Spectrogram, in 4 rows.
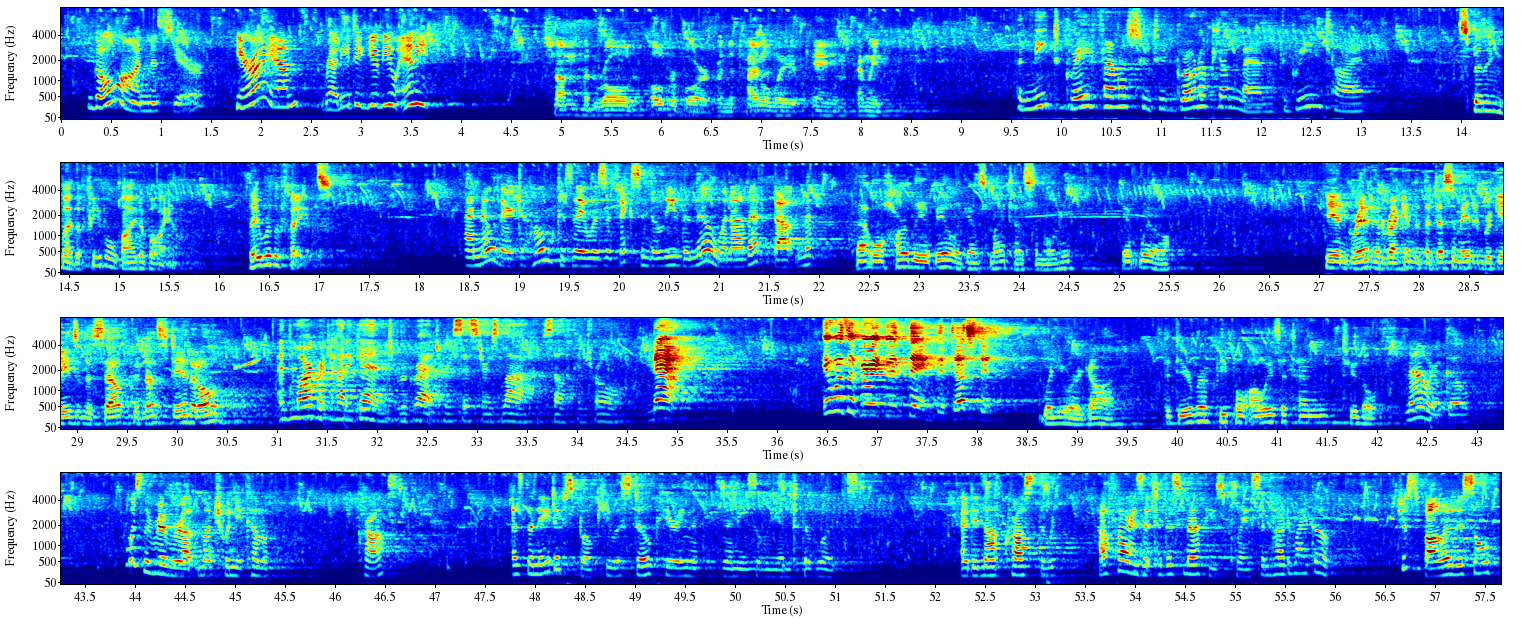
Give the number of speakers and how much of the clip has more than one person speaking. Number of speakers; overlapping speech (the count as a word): nine, no overlap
